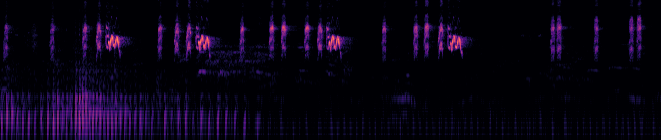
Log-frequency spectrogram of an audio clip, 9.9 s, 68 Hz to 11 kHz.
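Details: Sooty-headed bulbul in a lure recording. Rolling whistled phrases about every 1.3 seconds, mixed with sharp clicks and chips, and low rumbling at the start.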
